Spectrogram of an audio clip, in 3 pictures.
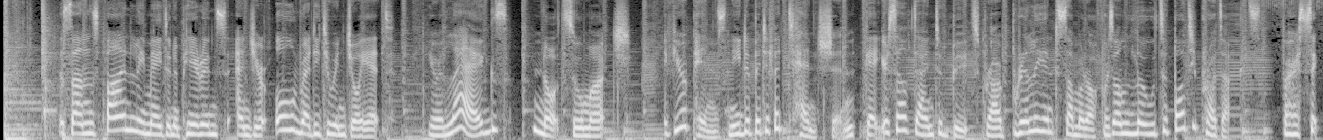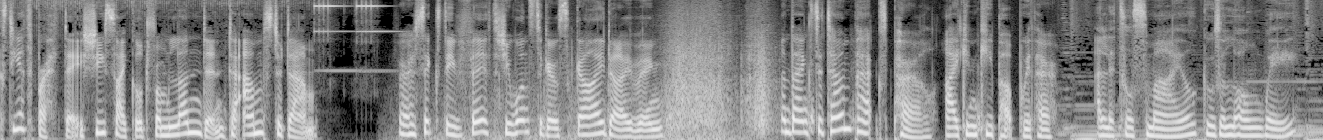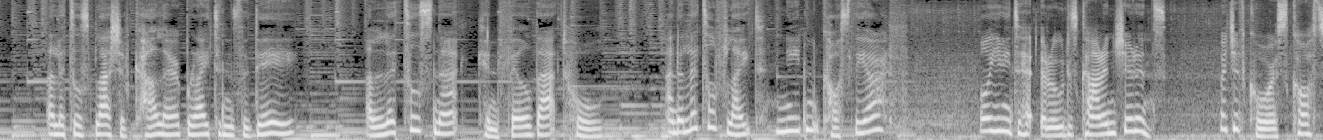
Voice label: Commercial Voice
